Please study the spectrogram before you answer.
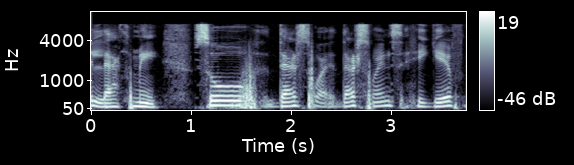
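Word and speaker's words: Lakmé: came goddess Lakshmi, and the French pronunciation of Lakshmi was actually Lakme.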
